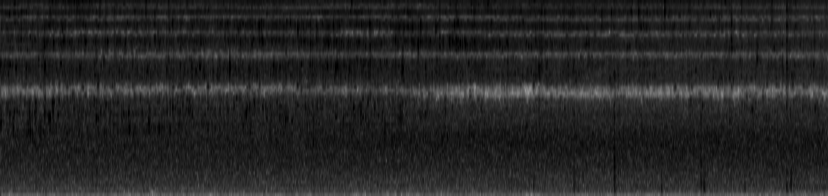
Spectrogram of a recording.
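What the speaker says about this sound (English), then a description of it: "Great water feature." A garden water feature outside a log home in Gig Harbor, with water trickling and splashing in a continuous, even flow, and a constant faint hiss and hum in the background.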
